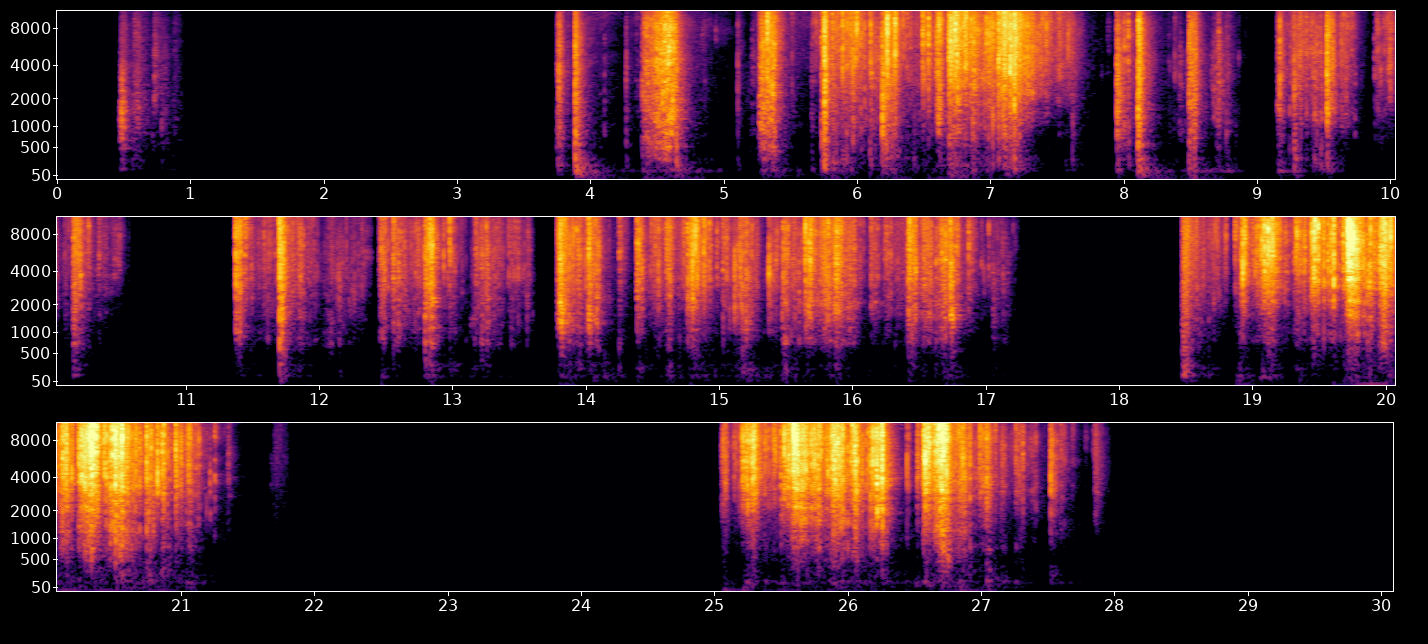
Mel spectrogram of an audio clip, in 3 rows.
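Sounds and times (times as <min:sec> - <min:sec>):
foil wrappers crinkling and tearing: 0:18.7 - 0:21.1, 0:25.2 - 0:27.4.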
